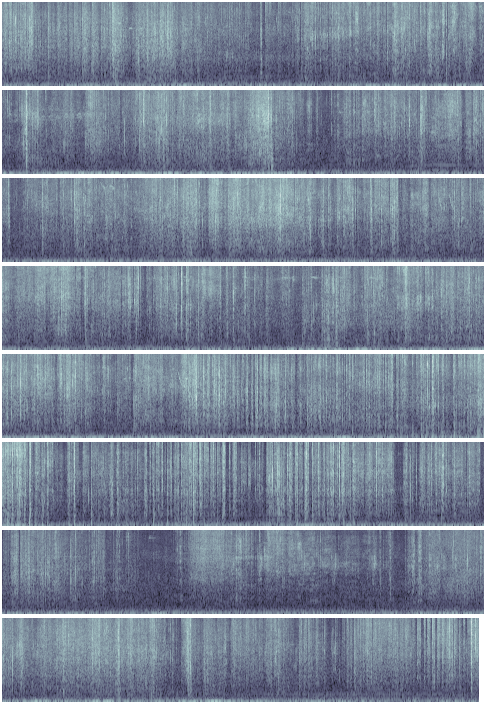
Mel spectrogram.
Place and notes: corn, Šturmovci, Slovenia - leftovers
playing with few dried corn stalks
